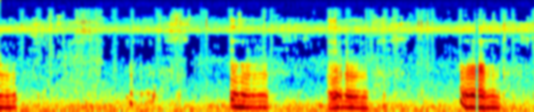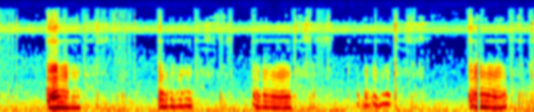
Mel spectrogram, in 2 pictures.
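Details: Sleeping baby bulldog Wakoo snores with clear, tonal, slightly whiny snorts on each breath, about one every two seconds. A constant thin high-pitched hum runs underneath.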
